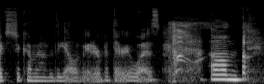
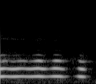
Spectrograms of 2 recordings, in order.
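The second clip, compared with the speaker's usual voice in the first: surprised oh; 10 semitones higher, 6 dB quieter than usual. Retold or imitated. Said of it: "it's like".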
